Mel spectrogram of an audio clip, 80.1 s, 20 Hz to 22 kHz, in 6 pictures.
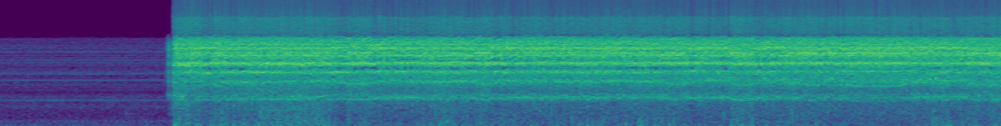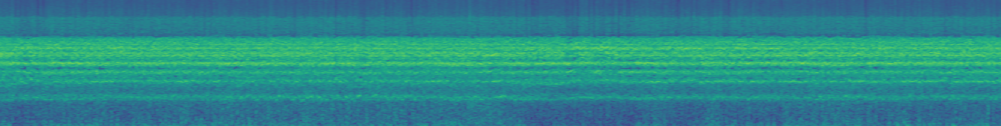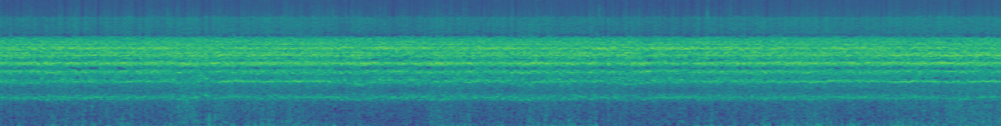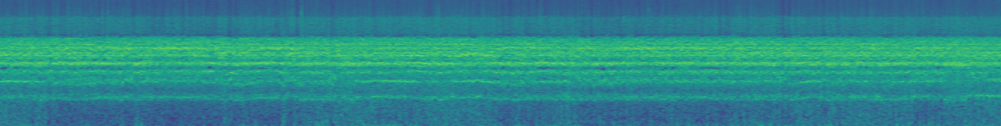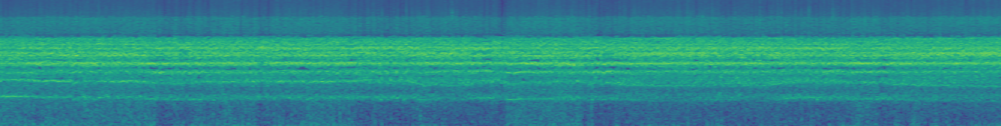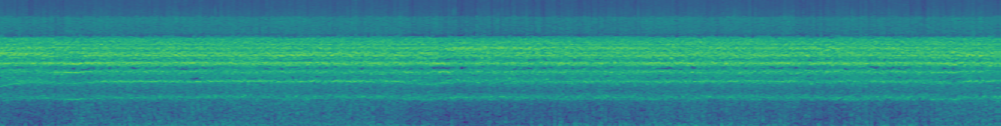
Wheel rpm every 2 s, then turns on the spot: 0, 160, 220, 230, 230, 220, 220, 230, 230, 230, 220, 230, 230, 230, 230, 230, 230, 230, 240, 230, 230, 230, 230, 230, 230, 230, 240, 220, 230, 220, 220, 210, 220, 220, 230, 230, 230, 230, 230, 230.
none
